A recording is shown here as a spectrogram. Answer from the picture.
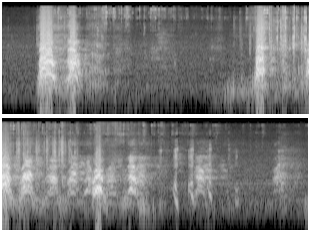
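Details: Male Boxer dogs, including one called Bruno, running around at home: two loud sharp barks, a short pause, then a rapid burst of about a dozen barks that slowly fade, with quiet background between.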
